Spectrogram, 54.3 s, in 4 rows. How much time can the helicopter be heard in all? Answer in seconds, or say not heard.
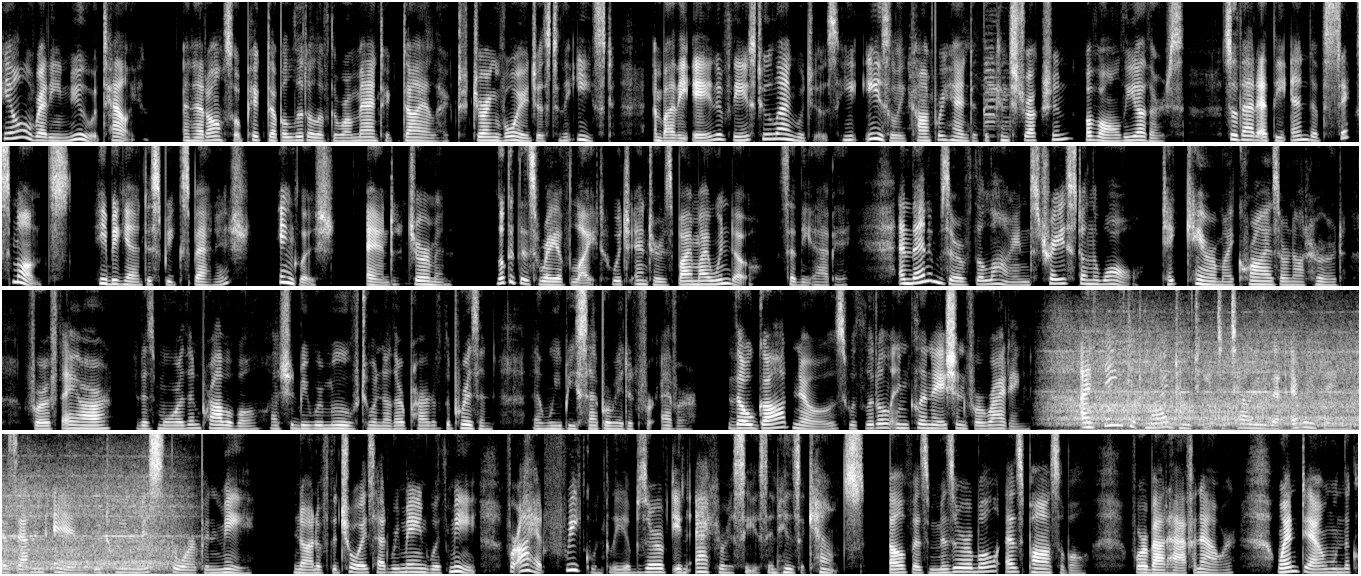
5 s.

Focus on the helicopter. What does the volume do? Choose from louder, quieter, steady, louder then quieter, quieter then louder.
steady.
